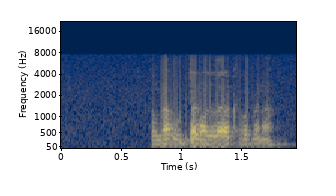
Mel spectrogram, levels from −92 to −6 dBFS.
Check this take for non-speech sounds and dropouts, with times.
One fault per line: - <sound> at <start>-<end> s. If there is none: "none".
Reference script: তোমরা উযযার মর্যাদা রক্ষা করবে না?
none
